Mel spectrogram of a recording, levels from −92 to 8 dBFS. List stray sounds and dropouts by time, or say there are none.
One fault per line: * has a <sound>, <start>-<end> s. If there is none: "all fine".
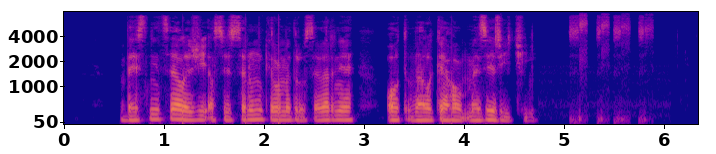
* has a laugh, 5.0-5.9 s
